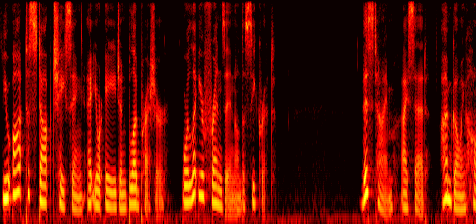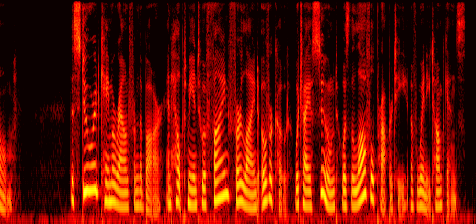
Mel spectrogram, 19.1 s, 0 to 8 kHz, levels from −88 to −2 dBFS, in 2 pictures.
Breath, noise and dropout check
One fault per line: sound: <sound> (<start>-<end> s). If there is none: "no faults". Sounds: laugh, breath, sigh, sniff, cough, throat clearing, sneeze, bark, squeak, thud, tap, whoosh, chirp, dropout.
no faults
